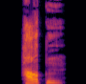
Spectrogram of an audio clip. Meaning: inflection of hart: 1. strong genitive masculine/neuter singular 2. weak/mixed genitive/dative all-gender singular 3. strong/weak/mixed accusative masculine singular 4. strong dative plural
- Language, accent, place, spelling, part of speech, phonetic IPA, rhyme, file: German, Germany, Berlin, harten, adjective, [ˈhaʁtn̩], -aʁtn̩, De-harten.ogg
